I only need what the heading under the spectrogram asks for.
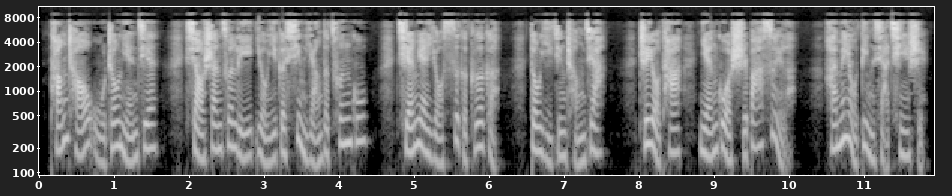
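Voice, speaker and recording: A woman narrating folk tales as a storyteller, in a steady, even reading. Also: lowish voice, husky, no echo. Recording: dull dry recording.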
